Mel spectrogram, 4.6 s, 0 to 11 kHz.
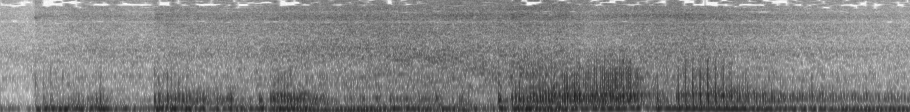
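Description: A 2007 Subaru Legacy GT's 2.5-litre turbocharged flat-four is heard at the tailpipe of a single 2¼-inch exhaust with a Vibrant bottle resonator and double-walled tip. The engine is revved up several times, stepping up just after the start and again about halfway. The tone is clean, not raspy, which the shop credits to the resonator.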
